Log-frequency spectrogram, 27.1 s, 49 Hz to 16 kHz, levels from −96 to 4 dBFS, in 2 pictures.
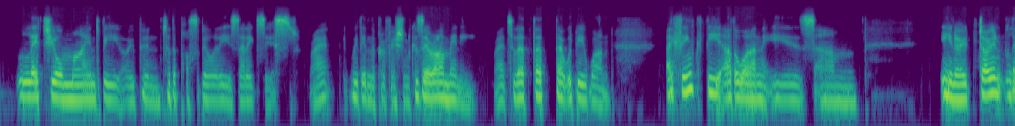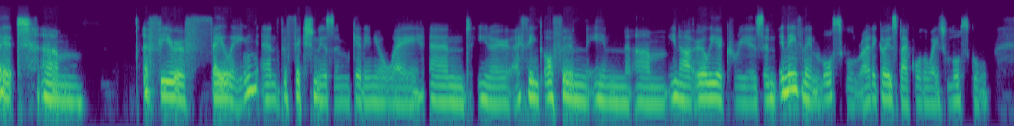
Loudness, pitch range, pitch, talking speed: -25 LUFS, 155-185 Hz, 170 Hz, 170 wpm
